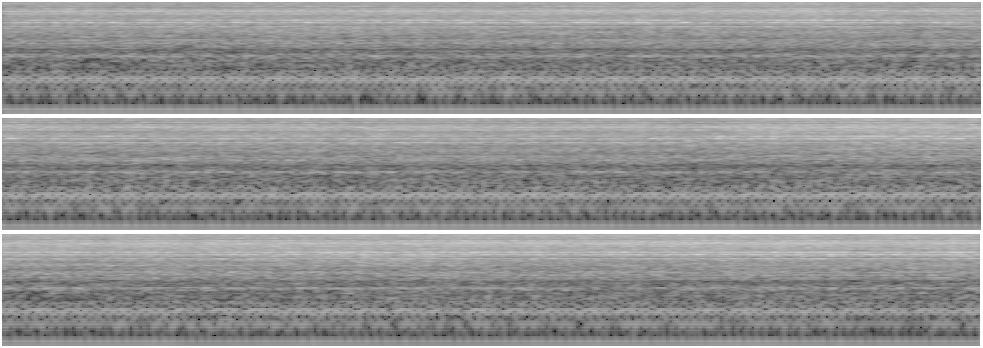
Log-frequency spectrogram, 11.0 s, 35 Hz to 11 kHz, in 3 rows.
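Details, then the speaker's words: 1999 Pontiac Grand Am, rebuilt GM LD9 2.4 Quad 4, first start-up after rebuild: harsh gritty grinding over steady idle that does not let up, from the AC compressor clutch. "all right let's let's see if she'll fire up here so so so this other ac compressor clutch making some noise so"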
